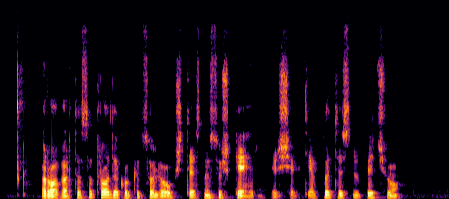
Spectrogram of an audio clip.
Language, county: Lithuanian, Utena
